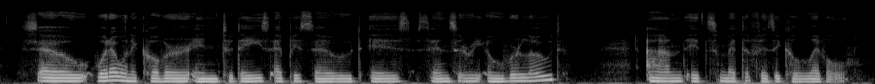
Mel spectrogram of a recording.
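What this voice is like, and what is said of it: Sick, unwell-sounding voice. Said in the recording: “as you can hear, my voice is still not really good. I actually caught a cold.”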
